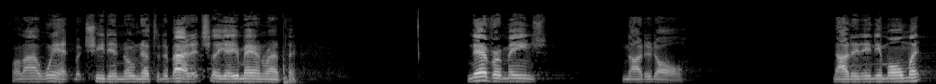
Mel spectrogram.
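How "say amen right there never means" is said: normal talking voice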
